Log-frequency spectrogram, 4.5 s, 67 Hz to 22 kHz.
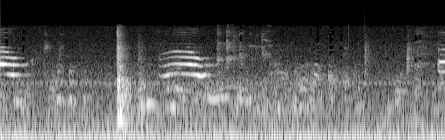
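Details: Pet cat named Kuri sitting on a chair begging for food, filmed with a tiny camera indoors; a harmonic meow around 1.6 seconds, rising then falling, with softer shorter mews before and after over a low room hum.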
